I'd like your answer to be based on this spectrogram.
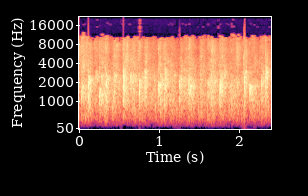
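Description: Applause at a women's group party celebration, a continuous dense clapping from a crowd, loud and steady throughout with no talking heard.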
